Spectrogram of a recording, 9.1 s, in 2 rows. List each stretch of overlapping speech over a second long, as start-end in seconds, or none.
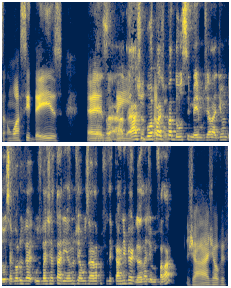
1.8-3.4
